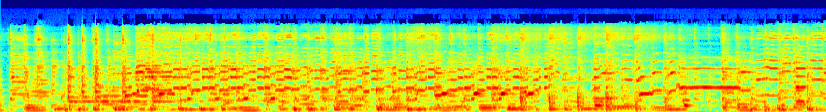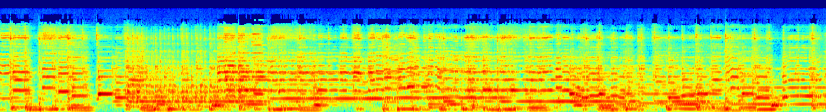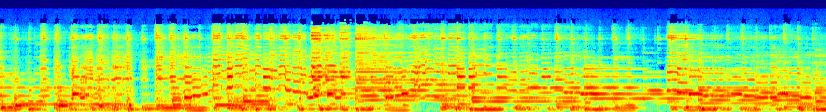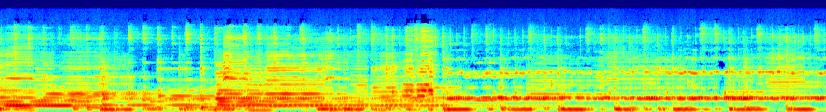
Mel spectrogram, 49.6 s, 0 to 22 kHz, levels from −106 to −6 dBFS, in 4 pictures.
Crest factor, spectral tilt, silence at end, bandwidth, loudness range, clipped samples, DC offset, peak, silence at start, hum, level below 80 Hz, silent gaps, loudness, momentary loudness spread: 18 dB; -4.5 dB/octave; 0 s; 9.8 kHz; 4 LU; under 0.1%; under 0.1%; -2 dBFS; 0 s; none; -42 dBFS; none; -19 LUFS; 6 LU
